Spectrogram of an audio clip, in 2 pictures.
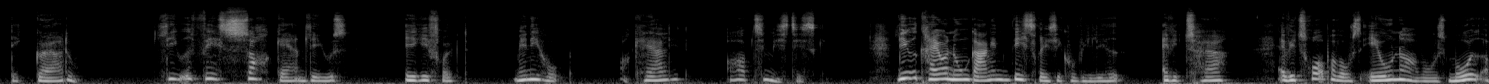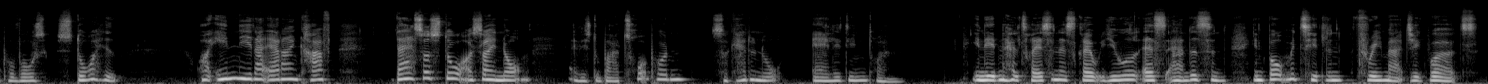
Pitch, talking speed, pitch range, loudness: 190 Hz, 165 wpm, 160-215 Hz, -25 LUFS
